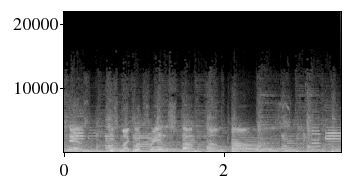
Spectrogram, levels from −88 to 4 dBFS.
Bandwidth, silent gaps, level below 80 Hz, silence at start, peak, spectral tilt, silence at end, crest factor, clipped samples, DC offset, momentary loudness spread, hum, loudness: 13 kHz; none; -30 dBFS; 0 s; -2 dBFS; -5.5 dB/octave; 0 s; 16 dB; under 0.1%; under 0.1%; 5 LU; none; -18 LUFS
